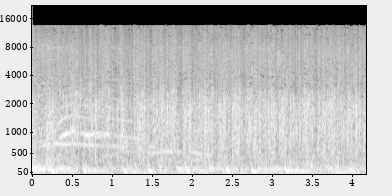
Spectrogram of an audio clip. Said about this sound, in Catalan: Per tant, aplaudiment per Marc Bala.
